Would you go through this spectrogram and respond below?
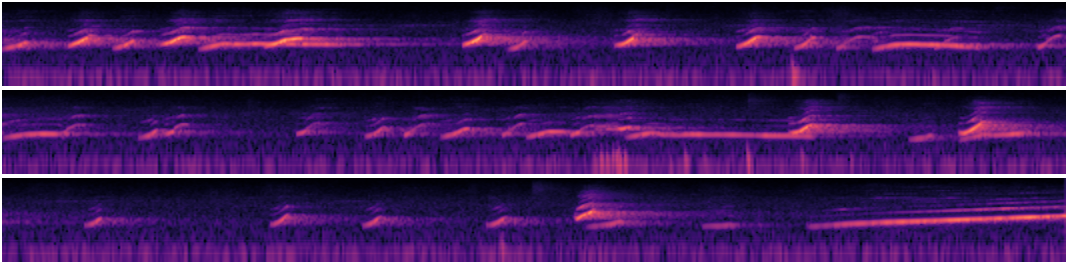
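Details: Jungle chimpanzee vocalizing in an excited series: dense, rapid rising hoots and screams, roughly one to two per second, building toward longer, sliding shrieks near the end.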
